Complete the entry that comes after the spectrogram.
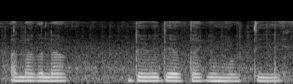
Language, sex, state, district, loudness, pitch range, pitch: Hindi, female, Rajasthan, Churu, -15 LUFS, 160-170 Hz, 170 Hz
